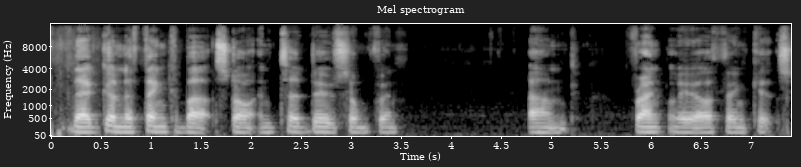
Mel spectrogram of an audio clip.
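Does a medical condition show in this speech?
Yes: multiple sclerosis.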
